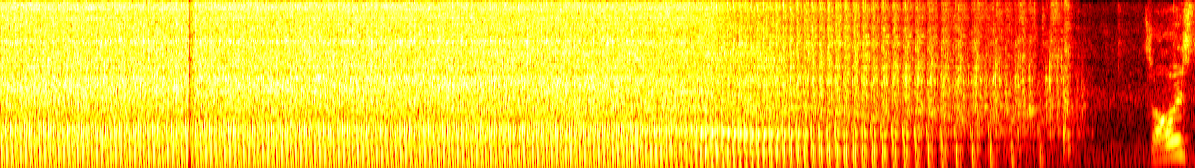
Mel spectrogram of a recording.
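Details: Tecumseh snowblower engine after cleaning a clogged carburetor pilot jet that caused surging: even, steady buzz at constant speed with no rise and fall, then it slows and stops; runs smooth, no hunting.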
